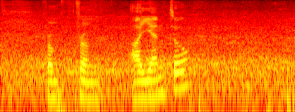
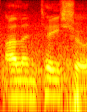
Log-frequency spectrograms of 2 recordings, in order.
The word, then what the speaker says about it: Alentejo: You got some of the soil here, or some of the soil from Ayento. Alentejo. Alentejo is how you pronounce it.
